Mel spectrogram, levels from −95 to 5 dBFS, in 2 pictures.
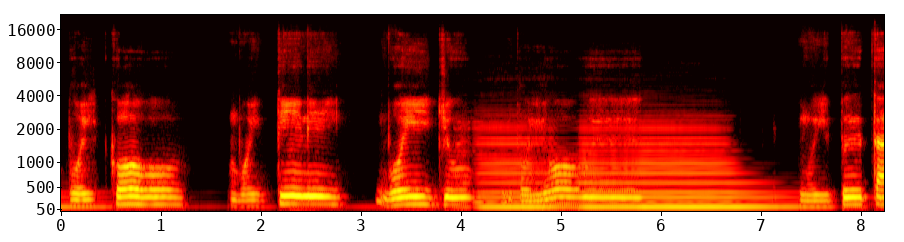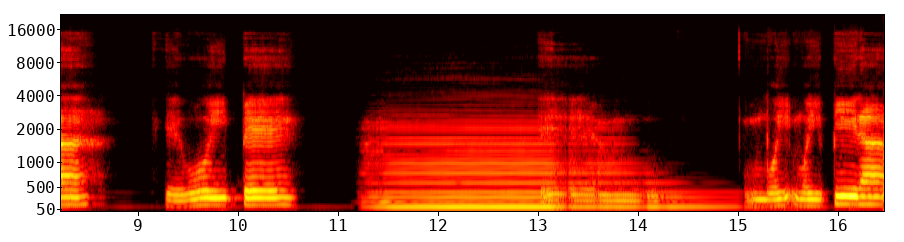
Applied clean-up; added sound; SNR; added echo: neural mask model RNNoise.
